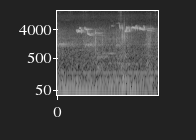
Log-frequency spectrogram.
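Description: Songbirds chirping over a steady low rumble of outdoor background noise: a short run of high chirps about half a second in, and another in the second half.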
